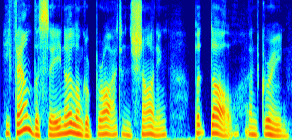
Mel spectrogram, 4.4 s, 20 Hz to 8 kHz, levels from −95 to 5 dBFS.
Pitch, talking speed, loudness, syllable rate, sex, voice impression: 155 Hz, 180 wpm, -18 LUFS, 3.9 syllables/s, male, very masculine, very adult-like, slightly middle-aged, slightly thick, very relaxed, weak, dark, very soft, slightly clear, fluent, very cool, very intellectual, very refreshing, very sincere, very calm, very friendly, very reassuring, unique, very elegant, very sweet, very kind, very modest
